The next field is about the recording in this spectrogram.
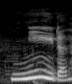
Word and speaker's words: knead: 注意一下这个 knead， K-N-E-A-D， need，它的读音跟需要那个单词是一样的。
